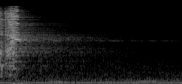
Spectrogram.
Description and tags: Sword Slice 12
Twelfth recording of sword in large enclosed space slicing through body or against another metal weapon.
sword-slash, movie, sword, foley, slice, slash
